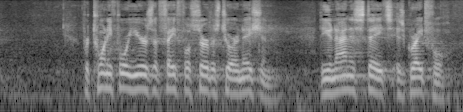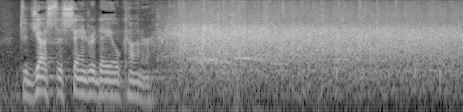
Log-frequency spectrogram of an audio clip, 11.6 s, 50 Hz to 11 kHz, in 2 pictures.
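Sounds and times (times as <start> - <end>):
speech: 1.0 - 8.1
large audience applauding a retiring U.S. Supreme Court associate justice: 7.8 - 11.5.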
